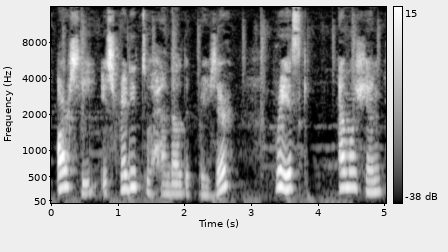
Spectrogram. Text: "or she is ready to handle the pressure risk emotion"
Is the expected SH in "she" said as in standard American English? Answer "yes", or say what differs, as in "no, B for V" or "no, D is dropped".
no, S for SH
